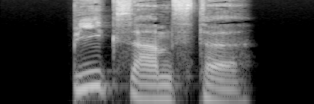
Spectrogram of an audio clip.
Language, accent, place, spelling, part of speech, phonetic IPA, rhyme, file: German, Germany, Berlin, biegsamste, adjective, [ˈbiːkzaːmstə], -iːkzaːmstə, De-biegsamste.ogg
- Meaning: inflection of biegsam: 1. strong/mixed nominative/accusative feminine singular superlative degree 2. strong nominative/accusative plural superlative degree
